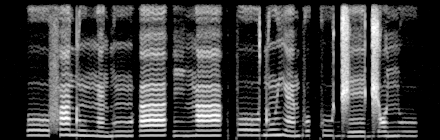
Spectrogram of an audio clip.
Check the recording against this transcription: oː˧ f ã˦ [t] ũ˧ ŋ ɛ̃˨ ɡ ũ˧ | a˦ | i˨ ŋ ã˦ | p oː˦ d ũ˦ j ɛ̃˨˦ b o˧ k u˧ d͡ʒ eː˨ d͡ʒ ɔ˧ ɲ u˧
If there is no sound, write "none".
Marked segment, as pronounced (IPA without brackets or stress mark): d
